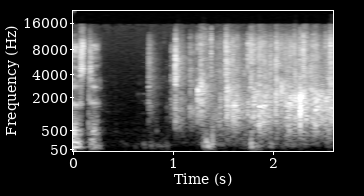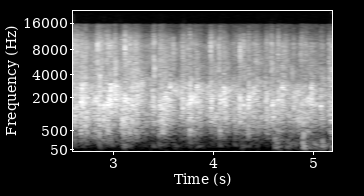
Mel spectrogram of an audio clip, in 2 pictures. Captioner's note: group clapping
